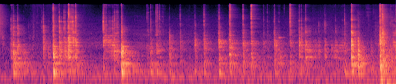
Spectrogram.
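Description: A finger taps and scrapes on a car's thin metal body.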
